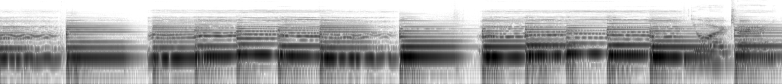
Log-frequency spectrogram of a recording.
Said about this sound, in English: This one we are just starting on a hum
